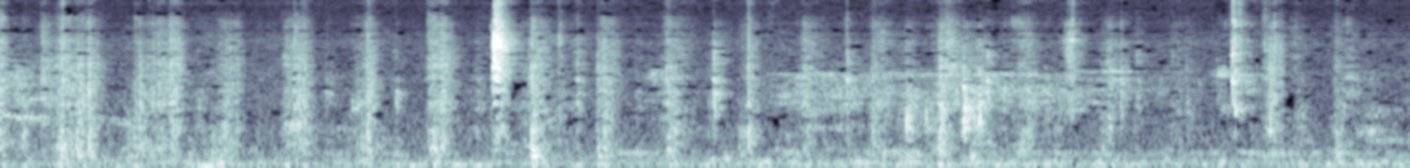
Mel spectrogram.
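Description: Faint crunchy chewing of crispy fried chicken skin: a run of small crackles, with one sharper crunch a little over three seconds in.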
